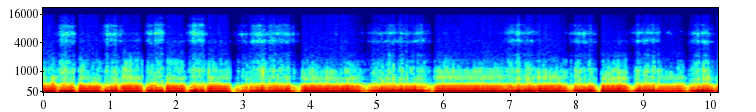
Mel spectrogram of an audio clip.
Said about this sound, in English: It only does one thing. It plays the sound of a cat purring. You can dial it in, change the sound, add meows, and even adjust the purrs per minute. Here's a quick sample.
